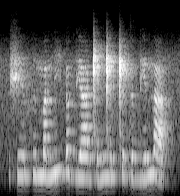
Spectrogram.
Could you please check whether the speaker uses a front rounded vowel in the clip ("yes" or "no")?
yes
